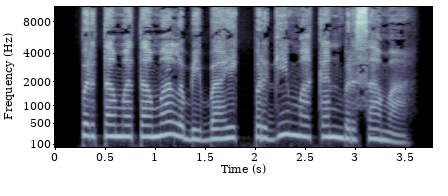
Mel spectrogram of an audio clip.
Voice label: indonesian phrases for talking about love and relationships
